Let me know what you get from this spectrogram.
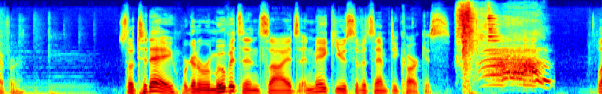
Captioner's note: knife Noises; screams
